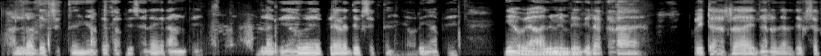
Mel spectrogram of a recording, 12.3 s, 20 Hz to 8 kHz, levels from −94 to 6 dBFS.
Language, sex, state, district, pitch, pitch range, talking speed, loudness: Hindi, male, Chhattisgarh, Raigarh, 95 Hz, 90-95 Hz, 160 wpm, -17 LUFS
